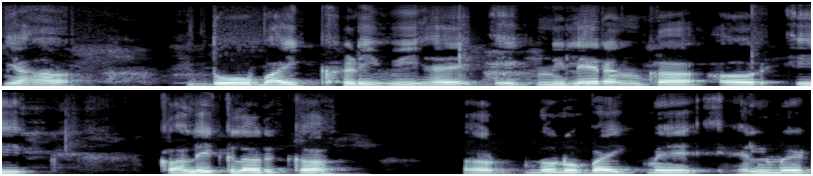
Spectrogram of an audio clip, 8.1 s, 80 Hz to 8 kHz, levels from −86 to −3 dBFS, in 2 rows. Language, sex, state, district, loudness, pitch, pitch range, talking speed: Hindi, male, Chhattisgarh, Raigarh, -16 LUFS, 130 Hz, 120-135 Hz, 155 wpm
